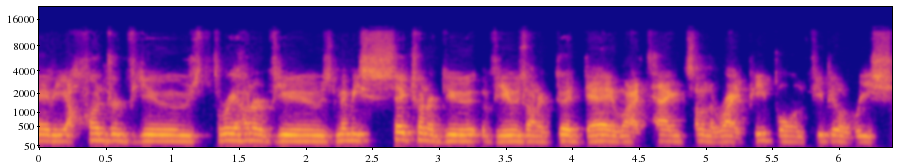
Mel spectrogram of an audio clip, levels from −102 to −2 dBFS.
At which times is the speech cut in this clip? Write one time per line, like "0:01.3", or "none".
none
